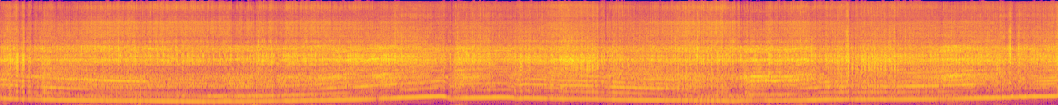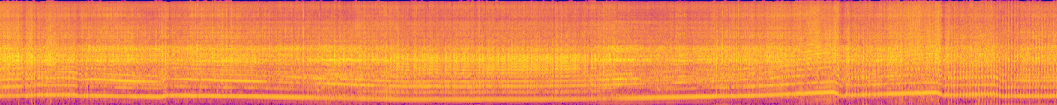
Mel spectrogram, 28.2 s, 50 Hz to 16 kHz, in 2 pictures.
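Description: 2007 Suzuki GSX-R1000 K7's inline-four engine at full lap speed on track. Its note falls and climbs again several times as the throttle is rolled off and opened through the corners, with sudden jumps in pitch near the end.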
